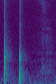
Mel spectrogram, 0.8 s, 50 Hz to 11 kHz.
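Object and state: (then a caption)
Plastic tablet back, not metal. Two sharp fingernail taps on the plastic back cover of an Acer Iconia W510 tablet, which looks like brushed metal or aluminum. Each tap is a short, bright click that dies away almost at once, showing the back is plastic, though it still feels high quality.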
